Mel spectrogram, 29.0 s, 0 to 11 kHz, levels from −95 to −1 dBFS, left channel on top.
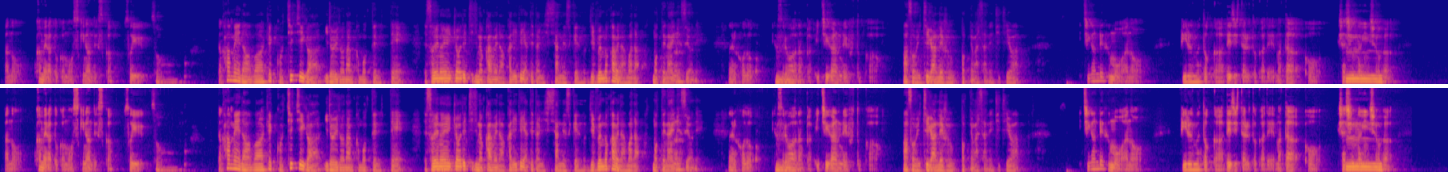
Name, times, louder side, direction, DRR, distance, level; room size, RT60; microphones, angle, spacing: voice 1, 0.1-0.4 0.7-2.9 4.4-4.5 5.2-5.3 8.8-9.0 13.5-13.7 14.6-15.2 15.5-17.6 21.7-22.8 23.6-26.4 26.8-27.8, right 6 dB, 85° right, 12 dB, 0.5 m, -38 dB
voice 2, 3.1-3.6 4.4-8.0 8.5-12.8 13.1-14.0 15.5-16.0 18.1-20.4 26.9-27.6, right 2 dB, 40° right, 8 dB, 0.6 m, -35 dB
17.5 x 14.5 x 4.7 m, 0.67 s
head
